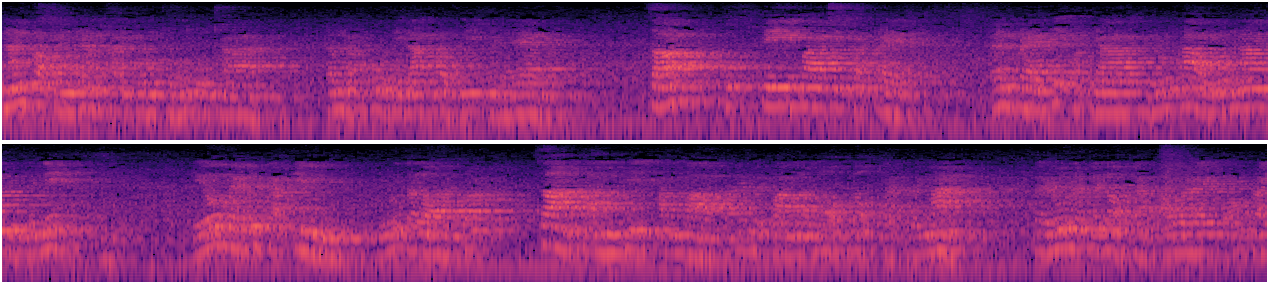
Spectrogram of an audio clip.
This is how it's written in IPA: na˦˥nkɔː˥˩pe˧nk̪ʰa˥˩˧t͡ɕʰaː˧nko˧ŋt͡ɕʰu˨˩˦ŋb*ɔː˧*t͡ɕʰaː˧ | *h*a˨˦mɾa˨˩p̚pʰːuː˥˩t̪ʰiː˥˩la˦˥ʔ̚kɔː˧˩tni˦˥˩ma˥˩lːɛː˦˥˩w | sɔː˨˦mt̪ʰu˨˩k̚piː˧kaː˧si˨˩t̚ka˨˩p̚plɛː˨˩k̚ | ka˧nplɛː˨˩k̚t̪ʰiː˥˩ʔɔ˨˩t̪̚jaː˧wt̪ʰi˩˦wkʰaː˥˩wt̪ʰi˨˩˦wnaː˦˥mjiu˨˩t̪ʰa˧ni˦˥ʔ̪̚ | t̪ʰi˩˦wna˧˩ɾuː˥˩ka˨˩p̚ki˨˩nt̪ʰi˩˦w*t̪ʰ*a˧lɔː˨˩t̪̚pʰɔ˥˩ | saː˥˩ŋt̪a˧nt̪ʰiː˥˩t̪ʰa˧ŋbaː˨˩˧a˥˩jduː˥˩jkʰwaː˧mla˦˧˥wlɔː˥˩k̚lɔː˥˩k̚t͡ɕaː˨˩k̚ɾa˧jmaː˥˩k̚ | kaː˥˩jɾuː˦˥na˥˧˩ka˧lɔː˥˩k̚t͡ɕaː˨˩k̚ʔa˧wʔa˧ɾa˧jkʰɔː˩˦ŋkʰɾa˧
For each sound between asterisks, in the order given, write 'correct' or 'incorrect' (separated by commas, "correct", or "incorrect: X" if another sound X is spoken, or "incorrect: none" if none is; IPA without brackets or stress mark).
incorrect: uː˧, incorrect: s, incorrect: t̪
